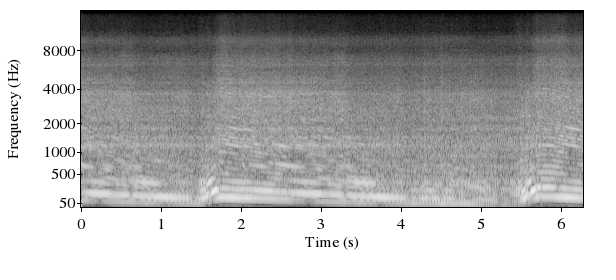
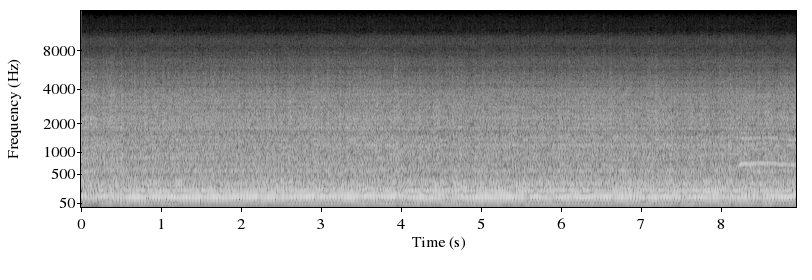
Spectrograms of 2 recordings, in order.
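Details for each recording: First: Borrowed 750 Kawasaki jetski engine in mini aluminum jet boat, run on hose with jet pump removed: revs blip and settle cleanly to steady idle, no crazy noise; earlier noise traced to the pump. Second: Kawasaki 750 jet-ski engine in a mini jet boat, run on the hose with the pump reinstalled: drones heavy, revs slowly, with much extra rough clatter compared with running without the pump; labored revving with excess noise under load.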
